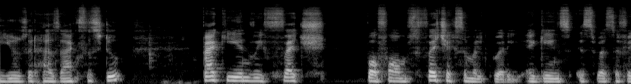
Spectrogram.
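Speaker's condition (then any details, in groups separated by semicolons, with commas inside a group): No condition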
